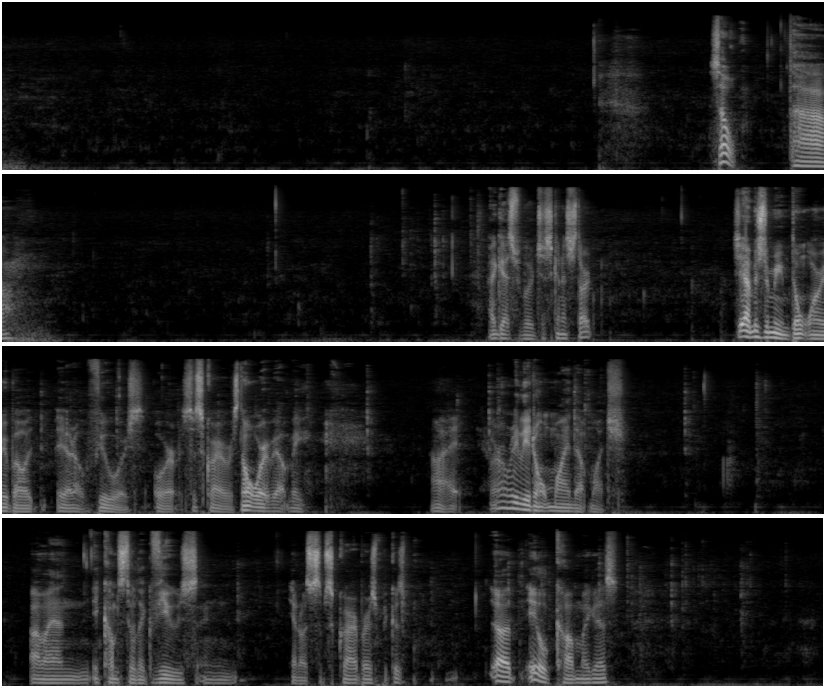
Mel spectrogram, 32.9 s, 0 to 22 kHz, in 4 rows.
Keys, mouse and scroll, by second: 12.7 shift+middle click, 16.0 ctrl+middle click, 17.2 ctrl+middle click, 17.8 shift+middle click, 18.8 shift+middle click, 19.1 ctrl+middle click, 19.8 ctrl+middle click, 22.7 ctrl+middle click, 23.4 shift+middle click, 24.3 shift+middle click, 25.3 shift+middle click, 26.1 ctrl+middle click, 27.3 shift+middle click, 27.8 ctrl+middle click, 29.0 ctrl+middle click, 29.9 shift+middle click, 30.2 ctrl+middle click, 30.7 shift+middle click, 31.1 ctrl+middle click, 31.6 shift+middle click, 31.8 ctrl+middle click, 32.2 shift+middle click.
